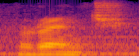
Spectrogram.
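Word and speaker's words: wrench: इन examples पे गौर करें तो W के बाद जब R आता है W साइलेंट हो जाता है, या W के बाद अगर कोई H आ जाता है तो भी W साइलेंट होता है।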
